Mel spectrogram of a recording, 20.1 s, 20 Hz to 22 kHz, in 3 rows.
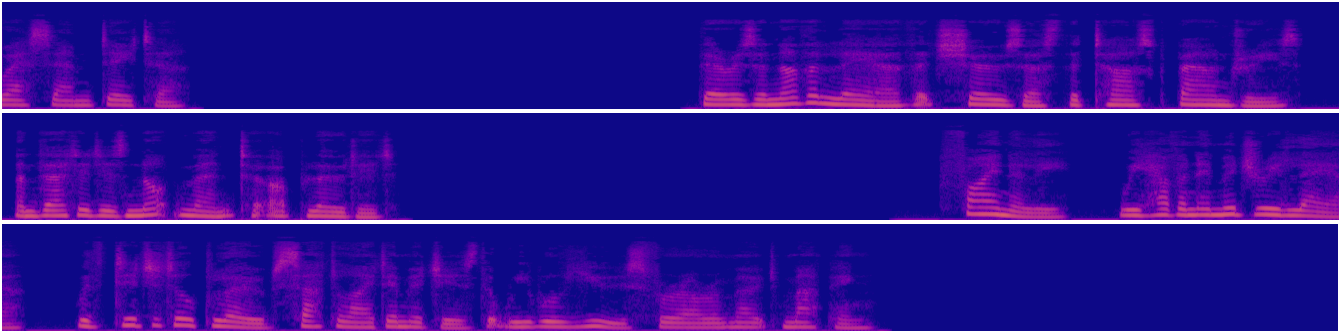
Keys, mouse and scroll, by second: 5.7 click, 13.5 click.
